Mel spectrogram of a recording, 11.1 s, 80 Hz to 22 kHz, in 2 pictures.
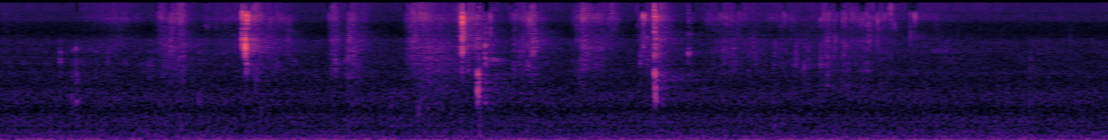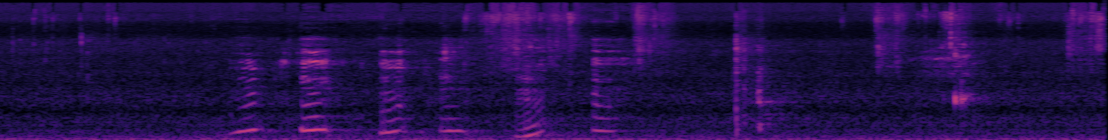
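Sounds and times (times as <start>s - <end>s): steady low hum: 0.0s - 11.0s
person chewing food: 0.3s - 4.8s, 7.0s - 11.0s.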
